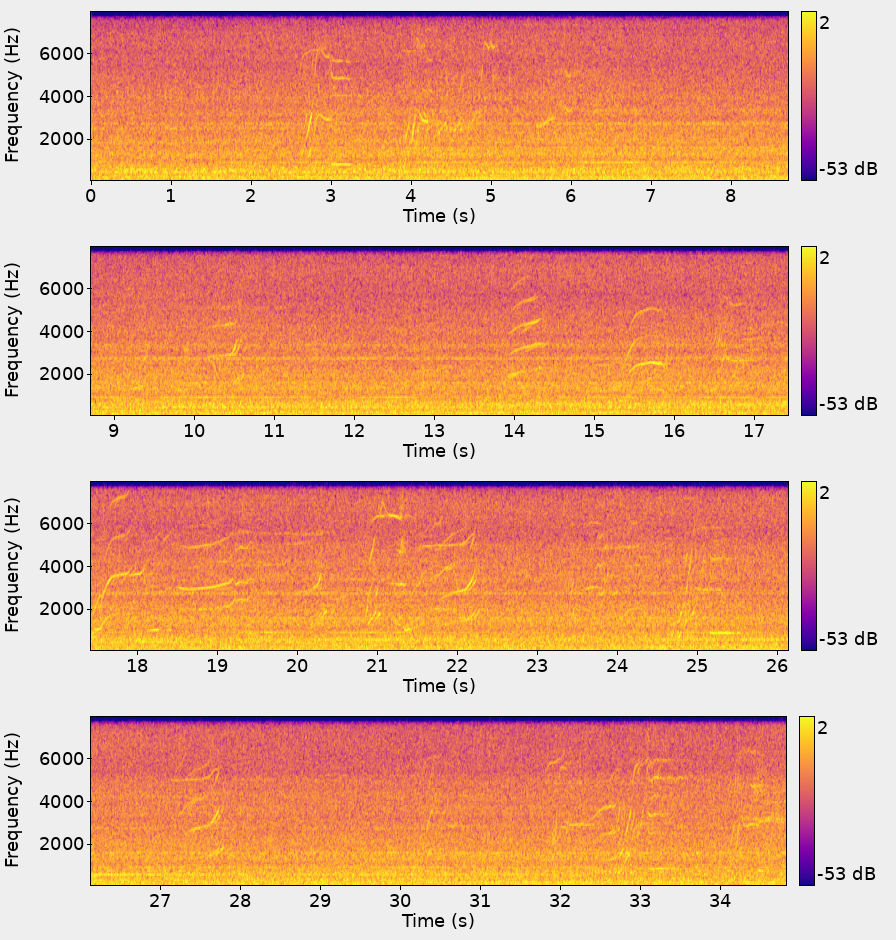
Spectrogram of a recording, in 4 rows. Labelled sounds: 3.9	4.5	killer whale, southern resident, 1.5 to 3.3 kHz
10.2	10.6	killer whale, southern resident, 2.3 to 5.2 kHz
15.3	15.9	killer whale, southern resident, 1.8 to 5.1 kHz
17.3	18.1	killer whale, southern resident, 0.70 to 7.4 kHz
18.4	19.4	killer whale, southern resident, 2.0 to 5.9 kHz
34.2	34.8	killer whale, southern resident, 2.6 to 5.1 kHz

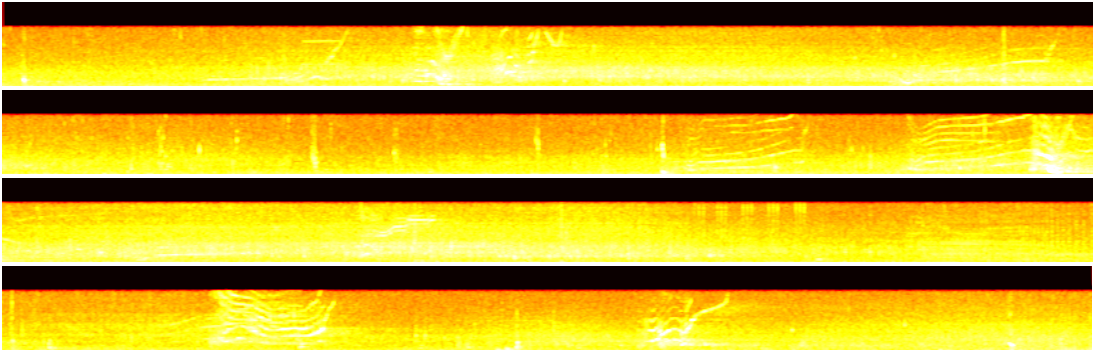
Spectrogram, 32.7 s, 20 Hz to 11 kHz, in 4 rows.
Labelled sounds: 1.4	2.7	killer whale, southern Alaska resident, 0.51 to 8.0 kHz
6.6	8.0	killer whale, southern Alaska resident, 0.32 to 8.0 kHz
13.1	14.3	killer whale, southern Alaska resident, 0.28 to 8.0 kHz
14.8	16.5	killer whale, southern Alaska resident, 0 to 8.0 kHz
17.3	18.1	killer whale, southern Alaska resident, 0.46 to 4.3 kHz
26.0	27.1	killer whale, southern Alaska resident, 0.41 to 8.0 kHz
29.3	30.1	killer whale, southern Alaska resident, 0.23 to 8.0 kHz

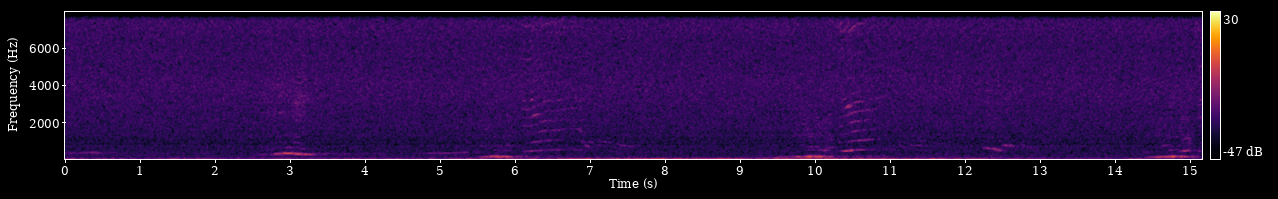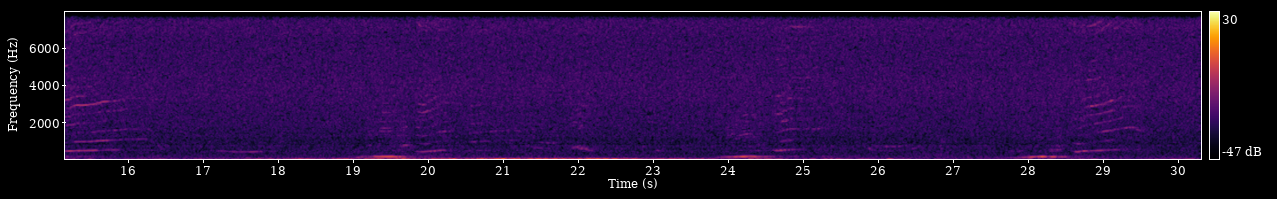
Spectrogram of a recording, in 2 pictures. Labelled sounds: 6.2	6.5	humpback whale, 0.86 to 1.1 kHz
10.4	10.8	humpback whale, 0.93 to 2.7 kHz
15.1	16.2	humpback whale, 0.93 to 8.0 kHz
19.9	20.1	humpback whale, 2.5 to 2.8 kHz
24.7	25.1	humpback whale, 1.4 to 7.3 kHz
28.8	30.2	humpback whale, 1.4 to 3.3 kHz

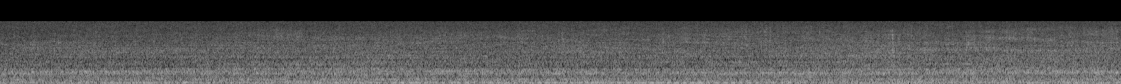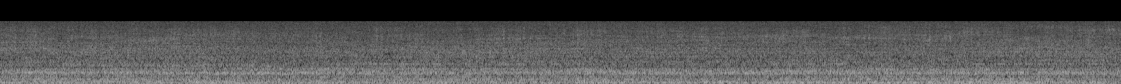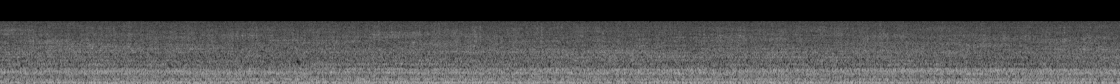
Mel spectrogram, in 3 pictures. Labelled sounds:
32.1	32.4	vessel noise, 2.1 to 2.3 kHz

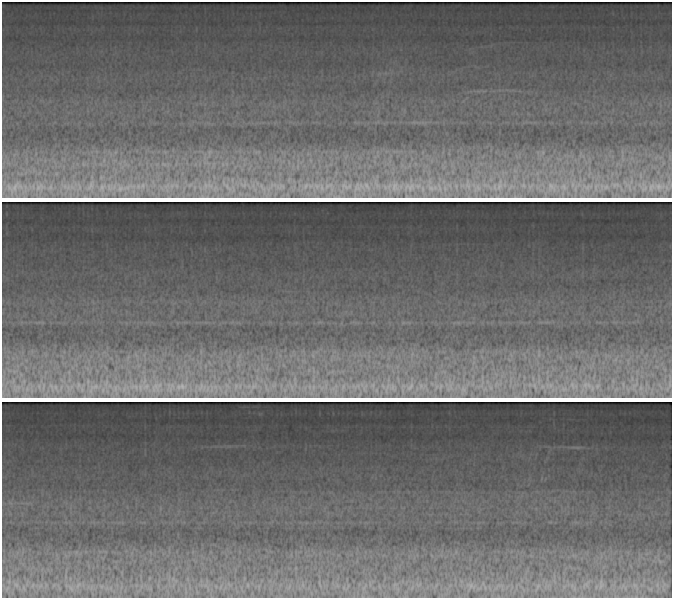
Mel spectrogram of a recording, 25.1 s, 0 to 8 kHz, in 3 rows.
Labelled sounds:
5.7	6.2	killer whale, 1.7 to 3.1 kHz
23.2	24.1	killer whale, 2.0 to 7.1 kHz

